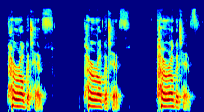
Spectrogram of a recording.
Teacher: 4 syllables. Stress on the second syllable.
